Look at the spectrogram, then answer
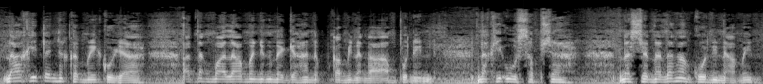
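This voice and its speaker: A man's voice: fairly low pitch, moderate pace, noisy background, lightly acted. A man acting an earnest, emotional married son in a Filipino radio drama. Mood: earnest, relieved. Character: anguished married son who cannot father a child.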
